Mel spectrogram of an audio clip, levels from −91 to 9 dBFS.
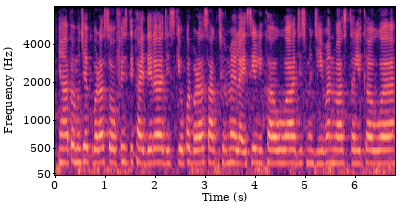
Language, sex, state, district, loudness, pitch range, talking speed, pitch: Hindi, female, Maharashtra, Washim, -13 LUFS, 235-245 Hz, 210 wpm, 240 Hz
